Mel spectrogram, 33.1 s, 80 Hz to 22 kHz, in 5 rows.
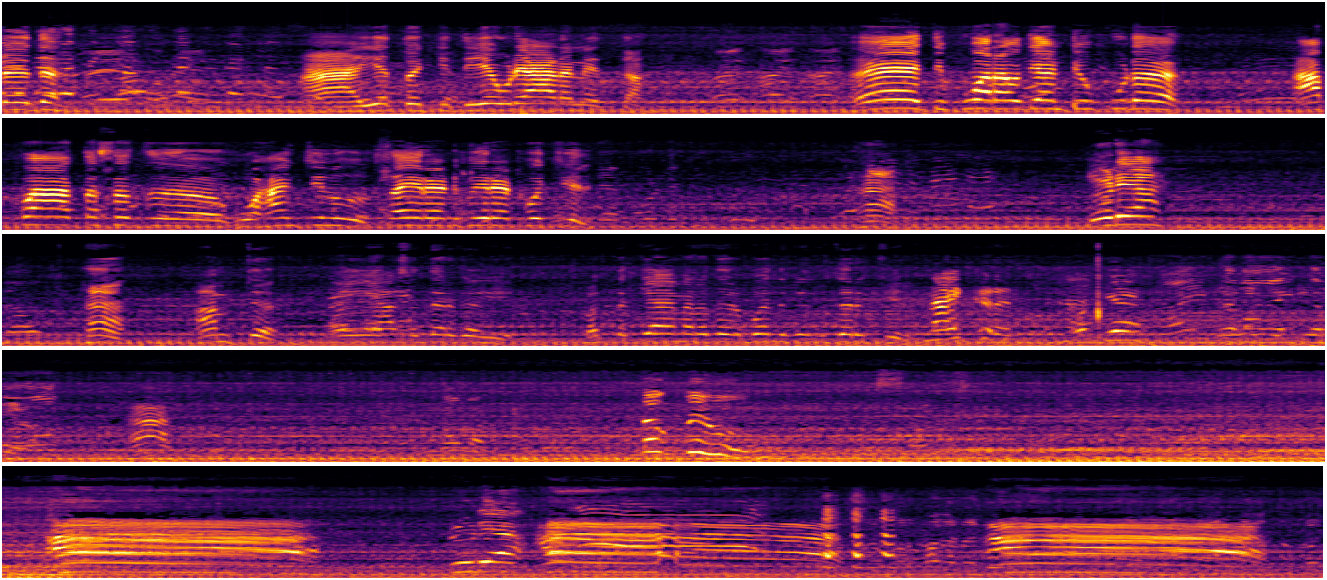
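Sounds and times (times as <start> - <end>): boat engine drone: 0.0 - 33.0
loud drawn-out vocal cry: 26.6 - 28.2, 29.0 - 33.0.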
